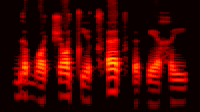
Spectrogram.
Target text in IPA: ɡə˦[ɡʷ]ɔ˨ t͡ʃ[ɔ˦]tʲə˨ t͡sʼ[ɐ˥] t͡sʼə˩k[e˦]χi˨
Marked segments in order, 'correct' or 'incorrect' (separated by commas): incorrect, correct, correct, incorrect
